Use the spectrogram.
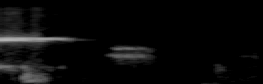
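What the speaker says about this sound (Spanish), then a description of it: "es una alarma" Alarm beeping at a seminar on human mobility: a loud, high steady tone cuts off sharply, followed by a fainter, shorter second beep, then silence.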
